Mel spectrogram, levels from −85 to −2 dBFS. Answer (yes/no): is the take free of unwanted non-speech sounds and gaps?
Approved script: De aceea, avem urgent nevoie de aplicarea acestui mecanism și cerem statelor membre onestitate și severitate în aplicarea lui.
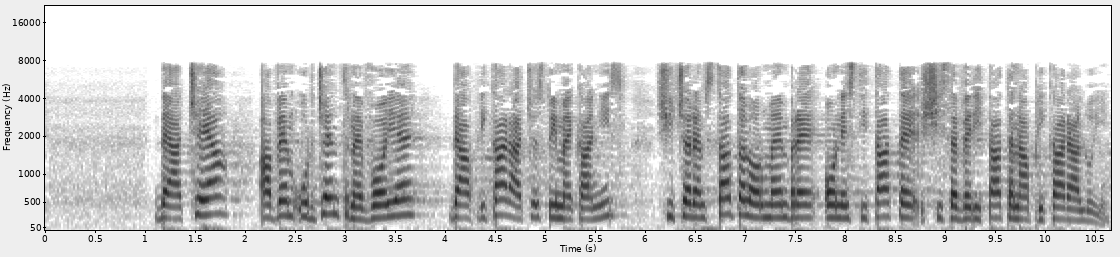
yes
